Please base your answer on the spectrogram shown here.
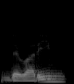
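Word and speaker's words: דברים: En este caso es un sheva simple, móvil, que sí se va a pronunciar porque va al inicio de la palabra, y entonces en lugar de decir devarim, en lugar de decir davar, que significa palabra, ahora decimos devarim, que significa palabras.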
